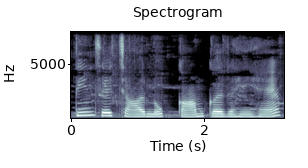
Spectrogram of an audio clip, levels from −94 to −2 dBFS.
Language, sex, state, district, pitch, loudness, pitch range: Hindi, female, Chhattisgarh, Raipur, 215 Hz, -15 LUFS, 205-270 Hz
